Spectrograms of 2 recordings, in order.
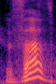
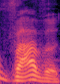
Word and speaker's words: vav: Et même si vous dites Vav, W-A-V, ou Vav, tout simplement, ça se lit toujours V.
